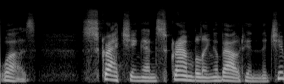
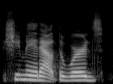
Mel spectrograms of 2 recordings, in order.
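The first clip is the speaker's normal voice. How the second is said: ordinary delivery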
